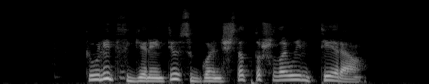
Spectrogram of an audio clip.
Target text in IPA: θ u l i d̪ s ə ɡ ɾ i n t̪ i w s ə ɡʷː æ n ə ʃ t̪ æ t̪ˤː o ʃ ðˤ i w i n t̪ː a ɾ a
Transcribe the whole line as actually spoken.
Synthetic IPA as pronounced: θ u l i d̪ θ ə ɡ ɾ i n t̪ i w s ə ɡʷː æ n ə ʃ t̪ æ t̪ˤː o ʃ ðˤ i w i n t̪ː i ɾ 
